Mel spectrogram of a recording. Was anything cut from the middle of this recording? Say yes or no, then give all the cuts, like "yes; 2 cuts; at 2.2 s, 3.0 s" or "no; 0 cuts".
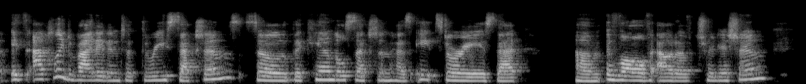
no; 0 cuts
